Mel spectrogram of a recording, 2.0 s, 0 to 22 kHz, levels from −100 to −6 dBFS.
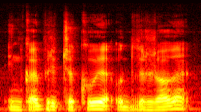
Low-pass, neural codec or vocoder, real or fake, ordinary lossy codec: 19.8 kHz; vocoder, 44.1 kHz, 128 mel bands every 256 samples, BigVGAN v2; fake; none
